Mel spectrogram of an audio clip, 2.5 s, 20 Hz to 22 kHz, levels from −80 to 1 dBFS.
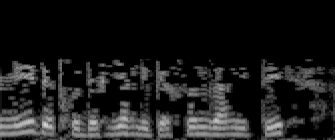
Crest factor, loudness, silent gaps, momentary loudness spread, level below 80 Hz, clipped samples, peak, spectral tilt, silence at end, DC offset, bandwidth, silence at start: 20 dB; -28 LUFS; none; 7 LU; -64 dBFS; under 0.1%; -10 dBFS; -9 dB/octave; 0.1 s; under 0.1%; 4.1 kHz; 0 s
